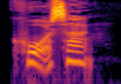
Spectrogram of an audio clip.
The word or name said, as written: korsang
